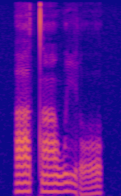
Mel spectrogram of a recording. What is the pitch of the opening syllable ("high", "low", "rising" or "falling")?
high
